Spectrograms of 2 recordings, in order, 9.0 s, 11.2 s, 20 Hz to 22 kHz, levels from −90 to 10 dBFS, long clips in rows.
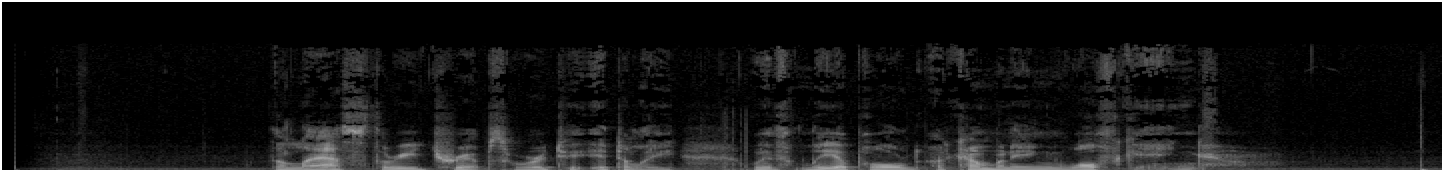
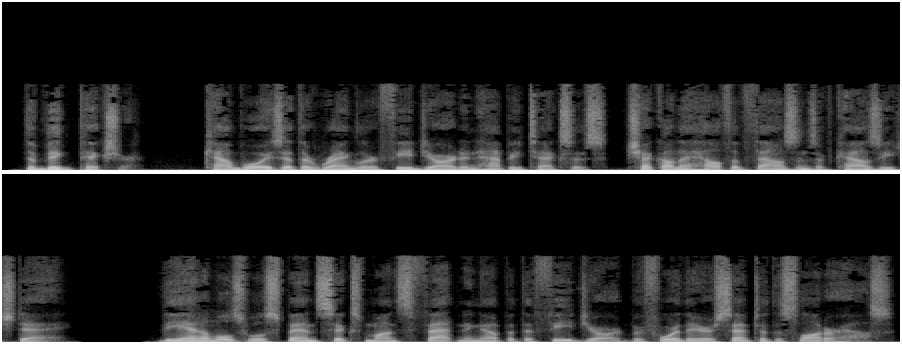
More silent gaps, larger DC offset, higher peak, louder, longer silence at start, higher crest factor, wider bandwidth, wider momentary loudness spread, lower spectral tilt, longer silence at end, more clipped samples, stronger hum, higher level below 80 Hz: second, none vs 6.11-6.49 s; second, under 0.1% vs 0.3%; second, -14 dBFS vs -6 dBFS; second, -35 LUFS vs -25 LUFS; first, 1.7 s vs 0.15 s; first, 24 dB vs 18 dB; first, 16.5 kHz vs 12 kHz; first, 15 LU vs 7 LU; about the same, -5.5 dB/octave vs -5.5 dB/octave; about the same, 0.1 s vs 0.05 s; neither; neither; second, -64 dBFS vs -46 dBFS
